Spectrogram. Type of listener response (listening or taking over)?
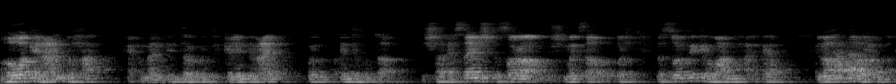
listening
